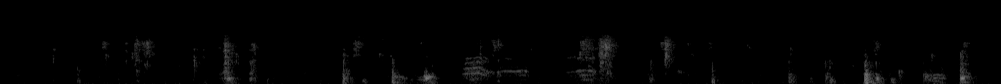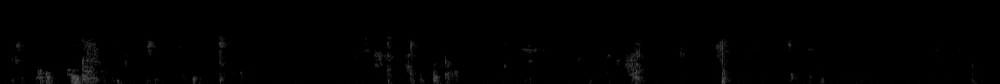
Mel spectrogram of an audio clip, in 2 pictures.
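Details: Hungarian Vizsla puppies recorded on 9 March 2021: a busy run of short, high squeaks and whimpers from a litter, overlapping and coming in quick irregular bursts with faint shuffling between them.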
